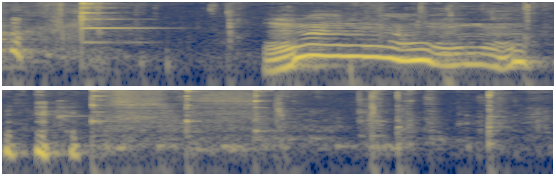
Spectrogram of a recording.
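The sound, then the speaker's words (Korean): A spoon clinks against a bowl several times while someone eats a whole bowl of rice, with light scraping taps and a brief voice sounding in the middle. “밥을 한 그릇 다 먹네.”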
